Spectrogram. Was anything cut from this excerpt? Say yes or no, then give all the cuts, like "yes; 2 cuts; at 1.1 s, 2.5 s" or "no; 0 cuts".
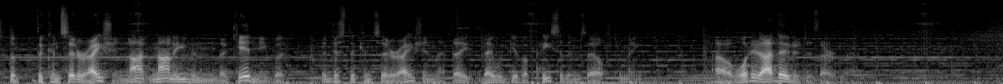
no; 0 cuts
